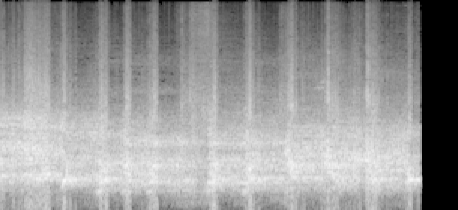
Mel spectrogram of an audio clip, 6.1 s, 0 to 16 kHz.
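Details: Dense barking from many dogs at The Barking Lot, 19 September 2016. Repeated sharp woofs and higher yips layer over a steady roar, and the sound cuts off abruptly before the end.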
